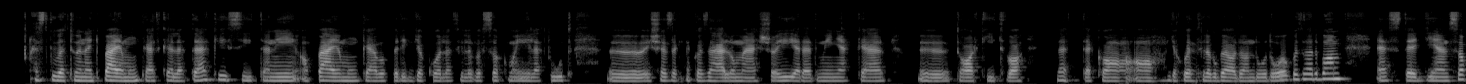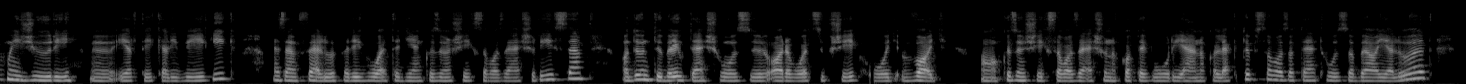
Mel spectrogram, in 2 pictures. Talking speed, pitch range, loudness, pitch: 120 wpm, 165-185 Hz, -33 LUFS, 175 Hz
